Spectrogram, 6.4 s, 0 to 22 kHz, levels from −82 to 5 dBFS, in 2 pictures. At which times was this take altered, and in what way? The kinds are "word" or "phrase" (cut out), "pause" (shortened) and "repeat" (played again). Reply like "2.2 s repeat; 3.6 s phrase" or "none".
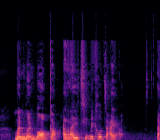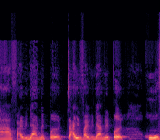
1.2 s pause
